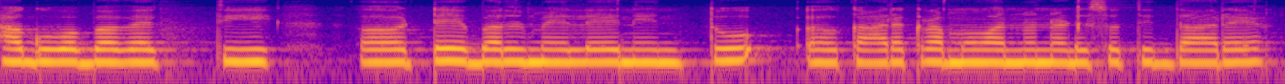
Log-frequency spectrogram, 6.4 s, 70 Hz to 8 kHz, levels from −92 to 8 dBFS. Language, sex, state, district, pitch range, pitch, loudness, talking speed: Kannada, female, Karnataka, Bidar, 240-245 Hz, 245 Hz, -14 LUFS, 85 wpm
